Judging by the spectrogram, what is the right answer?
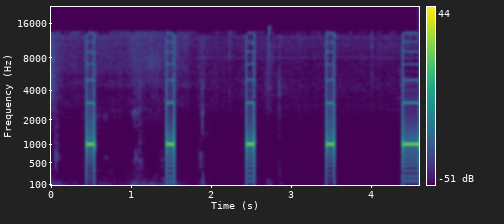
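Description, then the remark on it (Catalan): A radio time signal: five short, clear electronic pips spaced a second apart, the final one held longer, sounding alone with no talking. “Sentim els senyals horaris de les 10, però continuem parlant de seguida del butlletí,”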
